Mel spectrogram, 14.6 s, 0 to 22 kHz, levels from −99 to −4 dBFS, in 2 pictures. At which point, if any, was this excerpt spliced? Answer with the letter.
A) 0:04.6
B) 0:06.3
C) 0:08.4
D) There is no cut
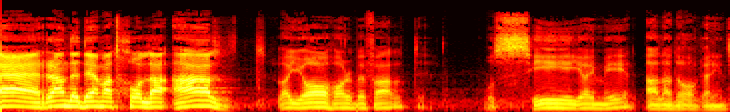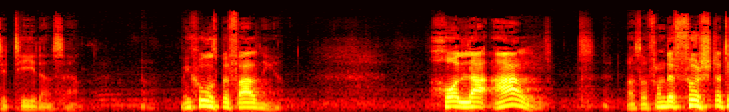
B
